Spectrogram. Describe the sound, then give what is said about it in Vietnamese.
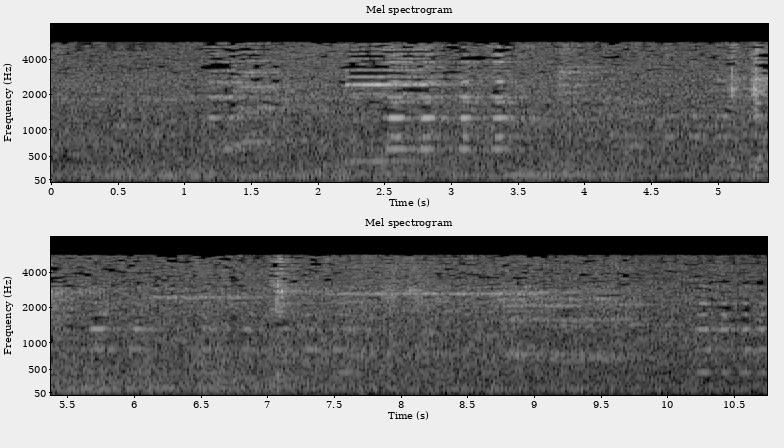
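Busy street traffic at dusk, cars and horse-drawn carriages passing, with car horns tooting over a steady rumble of road noise. A few short honks stand out near the start and middle. “đường lên Chí Hòa thiên hạ qua lại dập dìu, xe hơi, xe thổ mộ chạy liên tiếp, tiếng kèn với tiếng chuông nghe không dứt.”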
